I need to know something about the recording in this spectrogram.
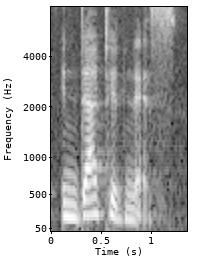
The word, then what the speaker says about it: indebtedness: correctly pronounced as det likewise the letter b is silent in the word indebtedness and the hindi translation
